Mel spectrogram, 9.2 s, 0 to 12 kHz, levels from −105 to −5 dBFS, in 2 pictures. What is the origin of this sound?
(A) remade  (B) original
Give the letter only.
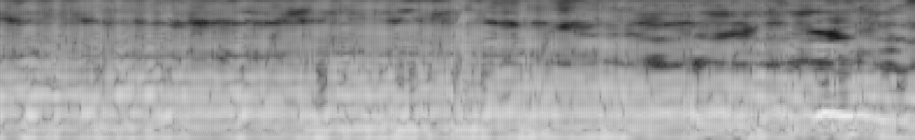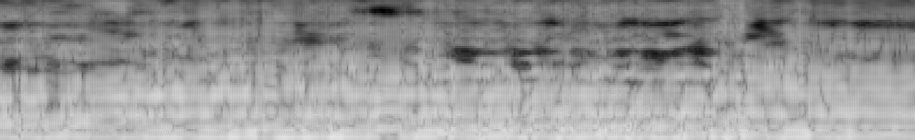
A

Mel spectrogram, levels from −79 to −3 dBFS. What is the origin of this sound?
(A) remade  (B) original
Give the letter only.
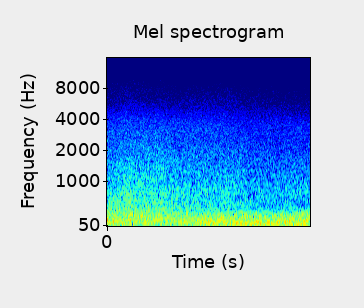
B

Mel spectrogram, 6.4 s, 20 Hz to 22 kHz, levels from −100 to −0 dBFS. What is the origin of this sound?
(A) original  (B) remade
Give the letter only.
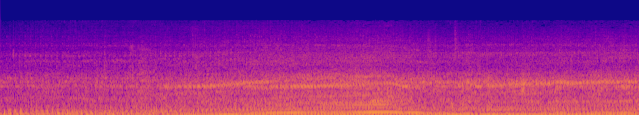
A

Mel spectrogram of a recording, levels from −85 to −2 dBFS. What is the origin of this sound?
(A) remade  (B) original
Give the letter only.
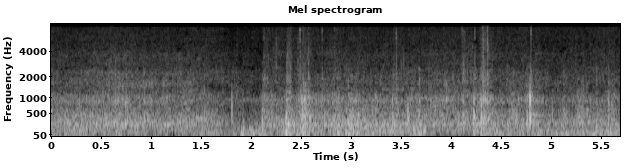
A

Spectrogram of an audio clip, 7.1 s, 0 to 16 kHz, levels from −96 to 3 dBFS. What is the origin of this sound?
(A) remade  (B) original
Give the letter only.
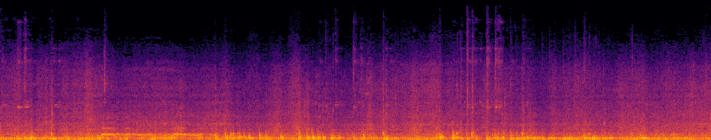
B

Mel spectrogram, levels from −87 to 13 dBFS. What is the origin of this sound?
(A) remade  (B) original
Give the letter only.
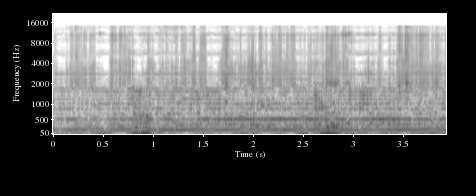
A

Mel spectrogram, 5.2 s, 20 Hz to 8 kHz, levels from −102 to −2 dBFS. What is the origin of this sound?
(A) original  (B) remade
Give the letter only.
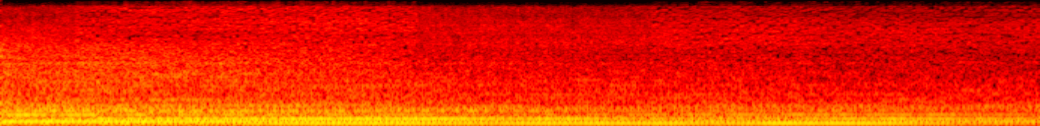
A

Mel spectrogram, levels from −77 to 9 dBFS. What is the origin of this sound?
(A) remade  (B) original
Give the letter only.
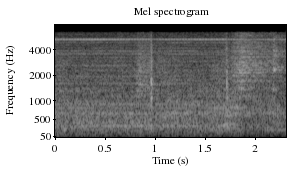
B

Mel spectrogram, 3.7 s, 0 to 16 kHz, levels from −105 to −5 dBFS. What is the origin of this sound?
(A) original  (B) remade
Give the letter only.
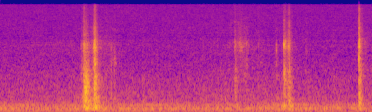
B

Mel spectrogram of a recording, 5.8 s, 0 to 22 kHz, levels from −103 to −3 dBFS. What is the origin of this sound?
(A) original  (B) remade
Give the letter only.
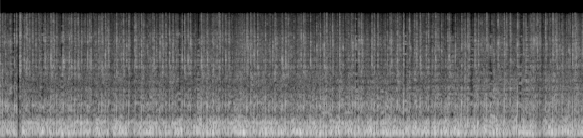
A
